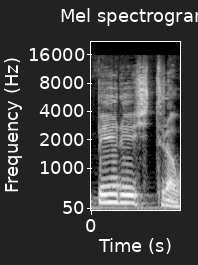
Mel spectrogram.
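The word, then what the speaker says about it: בראשית: 이것이 베레시트라고 합니다. 구약 성경은 히브리 말로 되어 있는데요. 유대인들은 창세기를 베레시트라고 읽어요. 베레시트 책 좀 나한테 갖다 줘. 이렇게 베레시트. 이 베레시트는 바로 베라는 전치사와 레시트라는 명사로 구성되어 있습니다.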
